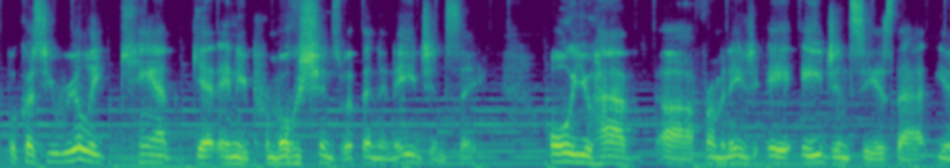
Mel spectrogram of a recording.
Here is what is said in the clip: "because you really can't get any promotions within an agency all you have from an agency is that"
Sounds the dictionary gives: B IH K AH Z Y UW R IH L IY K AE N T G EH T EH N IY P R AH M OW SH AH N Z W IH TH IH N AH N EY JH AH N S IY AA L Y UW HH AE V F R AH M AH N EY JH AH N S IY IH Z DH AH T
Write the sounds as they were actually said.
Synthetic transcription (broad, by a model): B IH K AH Z Y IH R IH L IY K AE N G EH T EH N IY P R AH M OW SH AH N Z W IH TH IH N AH N EY JH AH N S IY AA L Y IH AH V F R AH M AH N EY JH AH N S IY IH Z DH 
